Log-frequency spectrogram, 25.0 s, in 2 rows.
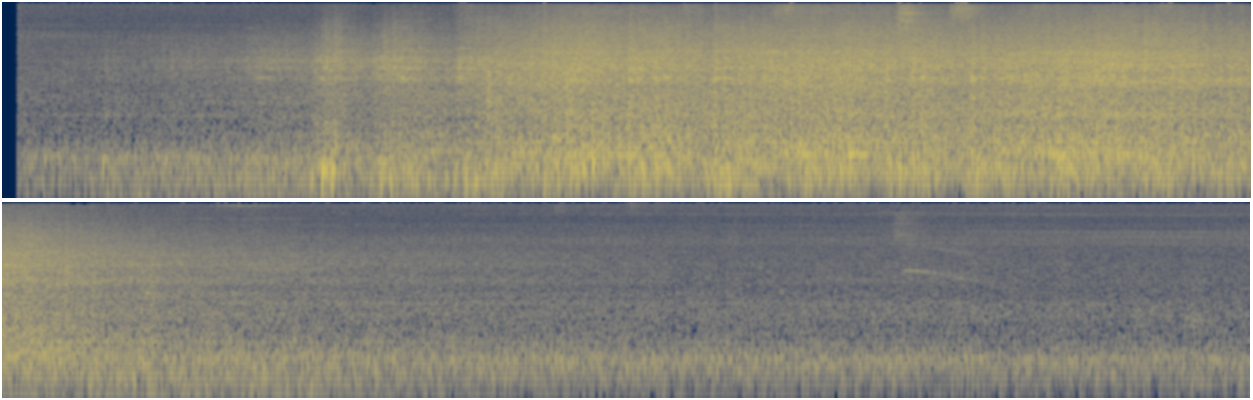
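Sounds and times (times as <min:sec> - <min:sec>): train wheels clattering over track: 0:02.4 - 0:15.5.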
